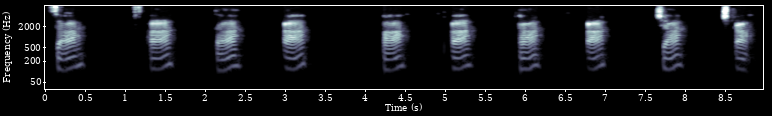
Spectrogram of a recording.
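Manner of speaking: repetir "sa", "ta", "pa", "ka", "cha" con glotal marcada; sílabas cortas y separadas, como ejercicio; sílabas con glotal otra vez. Shown as a demonstration. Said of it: "Una vez más". (maestra repite las sílabas para la clase)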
